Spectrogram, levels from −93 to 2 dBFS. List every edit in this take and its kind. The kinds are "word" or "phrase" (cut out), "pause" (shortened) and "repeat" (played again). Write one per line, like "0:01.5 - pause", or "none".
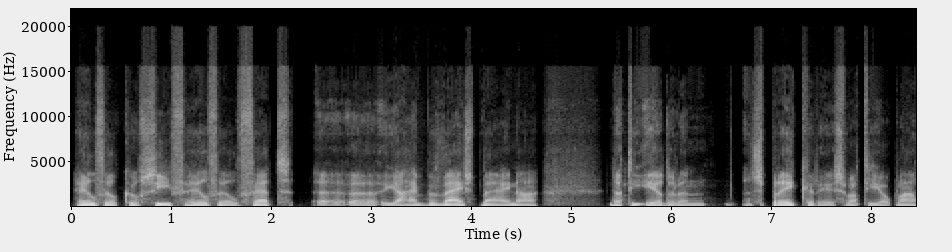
0:06.6 - pause

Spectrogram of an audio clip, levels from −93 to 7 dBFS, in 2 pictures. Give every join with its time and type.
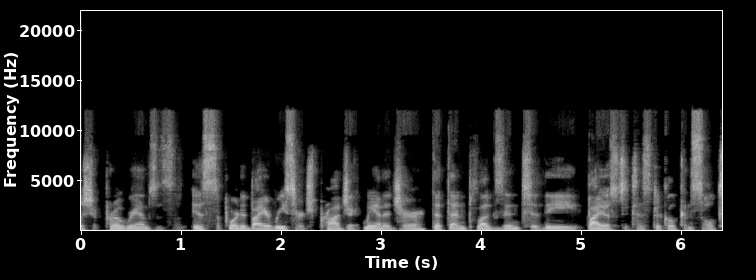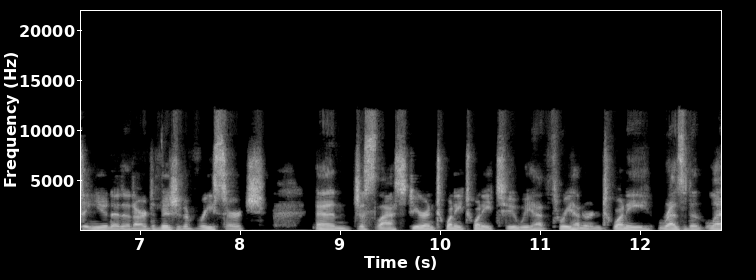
0:03.5 - pause

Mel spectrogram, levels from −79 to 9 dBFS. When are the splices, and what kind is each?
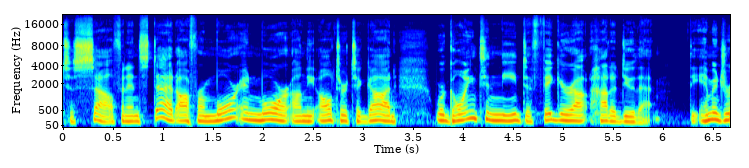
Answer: none

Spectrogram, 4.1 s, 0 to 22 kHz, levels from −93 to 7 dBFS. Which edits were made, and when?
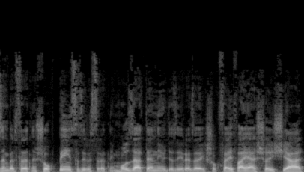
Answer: none

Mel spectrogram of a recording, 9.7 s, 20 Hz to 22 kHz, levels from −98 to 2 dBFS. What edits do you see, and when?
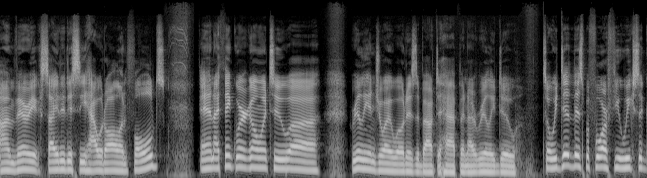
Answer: none

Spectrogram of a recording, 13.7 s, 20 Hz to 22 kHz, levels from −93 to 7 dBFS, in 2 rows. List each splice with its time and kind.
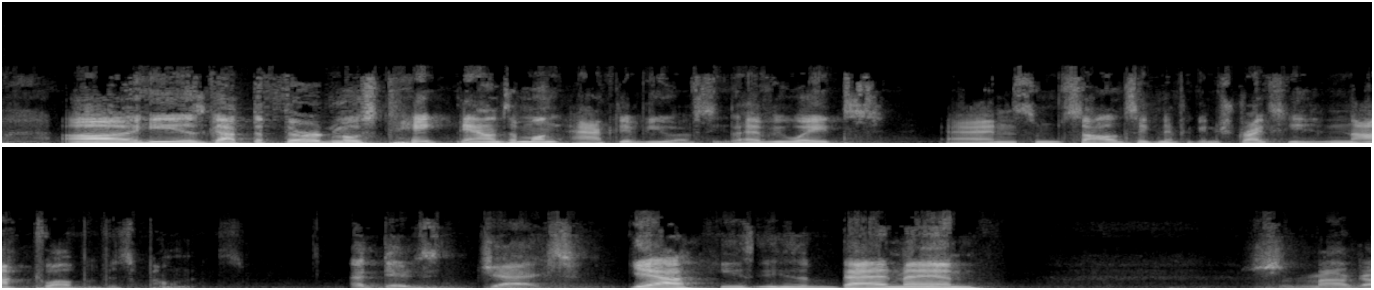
0:03.6 - word
0:05.1 - word
0:07.0 - word
0:10.6 - word

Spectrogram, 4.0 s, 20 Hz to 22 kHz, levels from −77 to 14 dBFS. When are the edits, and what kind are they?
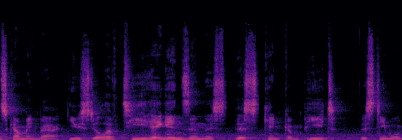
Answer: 0:02.3 - word
0:02.6 - word

